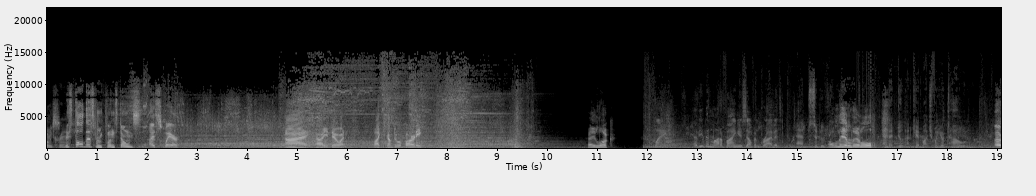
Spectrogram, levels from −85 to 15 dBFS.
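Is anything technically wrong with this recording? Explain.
Yes. From 16.16 to 17.06 s there is buffer tearing: write and read positions cross each 40 ms period, splicing in a small slice of audio about 70 ms old, producing a 25 Hz rattle.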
